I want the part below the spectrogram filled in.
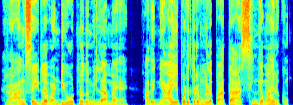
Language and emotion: Tamil, disgusted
